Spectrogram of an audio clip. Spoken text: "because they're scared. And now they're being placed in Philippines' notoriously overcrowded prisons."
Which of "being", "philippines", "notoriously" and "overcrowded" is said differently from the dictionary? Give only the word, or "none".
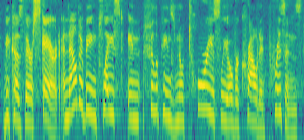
none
